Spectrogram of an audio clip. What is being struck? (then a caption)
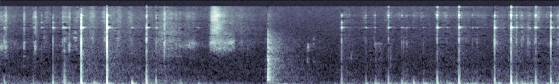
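Small bottle. A small white bottle is tapped in a quick, irregular run of about fifteen short taps, each a dry click with a low thump and almost no ring. A soft hiss rises briefly near the middle before the tapping picks up again.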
